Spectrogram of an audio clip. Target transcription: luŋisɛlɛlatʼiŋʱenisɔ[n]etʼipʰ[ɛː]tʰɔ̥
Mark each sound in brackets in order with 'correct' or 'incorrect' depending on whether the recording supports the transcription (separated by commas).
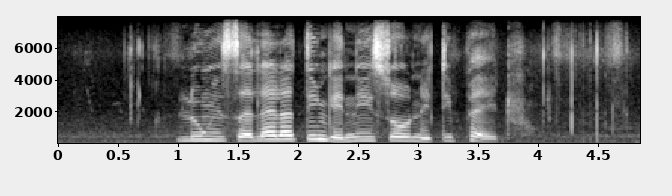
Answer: correct, correct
